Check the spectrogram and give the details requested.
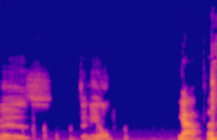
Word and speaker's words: Danille: So your name is Daniil? Yeah, that's how you pronounce it, but people also call me Dani.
